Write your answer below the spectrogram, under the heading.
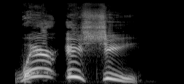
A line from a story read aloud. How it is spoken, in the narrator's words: Papa's voice boomed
